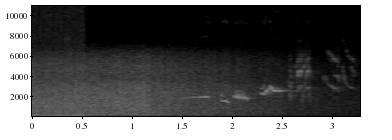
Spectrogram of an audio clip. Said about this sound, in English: Rain.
